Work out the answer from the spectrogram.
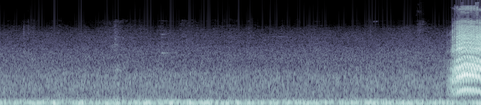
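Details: Raven at Ocean Beach in San Francisco giving one hoarse, grating caw near the end after a stretch of low background rumble from surf or wind.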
